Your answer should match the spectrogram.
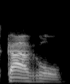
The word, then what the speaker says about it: Karel: You say it as Karel. You have to really say the R.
